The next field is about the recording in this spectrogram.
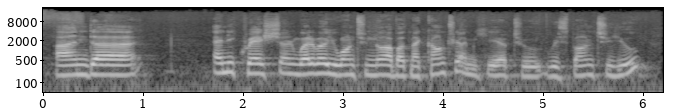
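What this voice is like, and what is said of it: French accent, strained fading voice. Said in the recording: “I'm losing my voice right now ... my French accent, because I grew up in France, so it's where I get this silly accent”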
